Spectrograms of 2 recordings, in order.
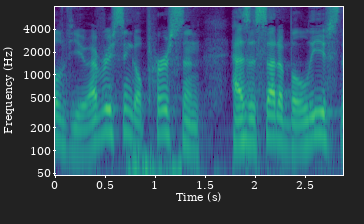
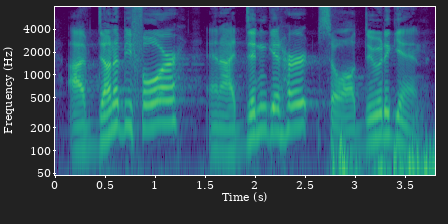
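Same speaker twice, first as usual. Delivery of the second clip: put-on cute four-year-old voice, a bit loud; 2 semitones higher, 5 dB louder than usual. Retelling a 4-year-old's words from a tree fort, in [name]'s cute 4-year-old voice. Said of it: "in his cute 4-year-old voice".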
